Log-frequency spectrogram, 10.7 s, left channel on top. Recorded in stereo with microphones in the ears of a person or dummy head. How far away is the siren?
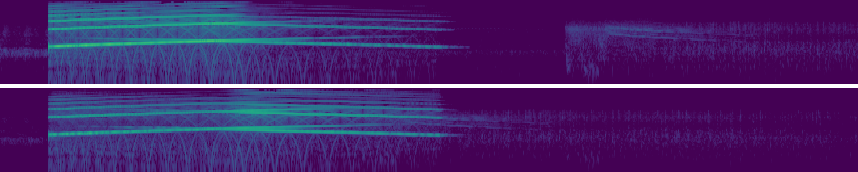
About 3 m.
